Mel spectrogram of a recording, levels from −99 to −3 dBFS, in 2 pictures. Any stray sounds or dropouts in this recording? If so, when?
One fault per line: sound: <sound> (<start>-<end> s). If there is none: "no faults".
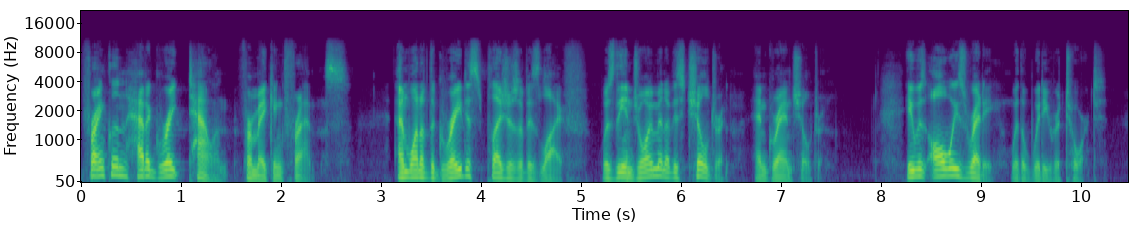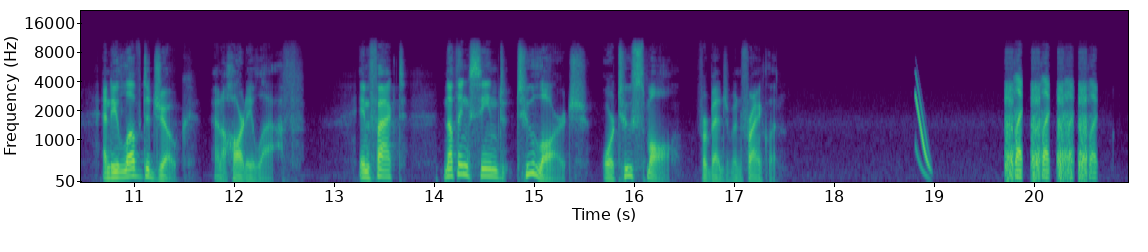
sound: chirp (18.8-19.0 s)
sound: laugh (19.7-20.6 s)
